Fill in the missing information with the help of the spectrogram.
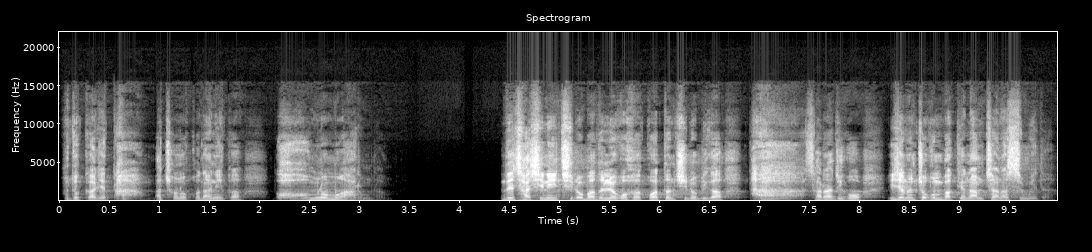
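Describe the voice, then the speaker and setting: A man's voice: fairly high pitch, a little fast, creaky, sharp tone, slightly rough. A man preaching a fervent revival sermon in a prayer retreat hall, with impassioned, rising declarations. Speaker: pastor. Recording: long reverb of a large hall.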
